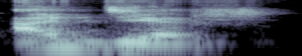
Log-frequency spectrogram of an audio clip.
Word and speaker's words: ager: Después, la G se pronuncia como una Y, como una Y, ¿sí? Entonces, aquí en el ejemplo tenemos Ager, pero no se pronuncia Ager, se pronuncia Ayer, ¿sí?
